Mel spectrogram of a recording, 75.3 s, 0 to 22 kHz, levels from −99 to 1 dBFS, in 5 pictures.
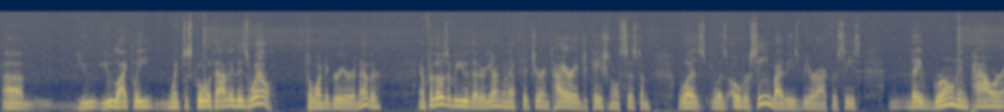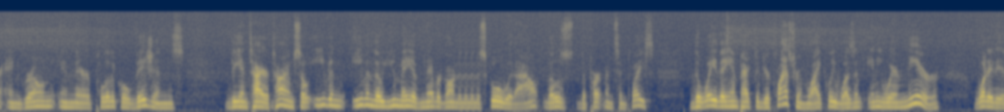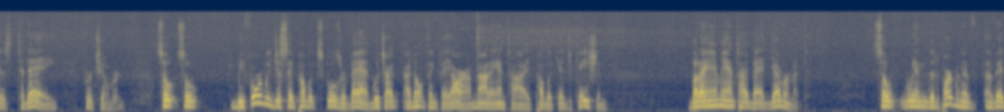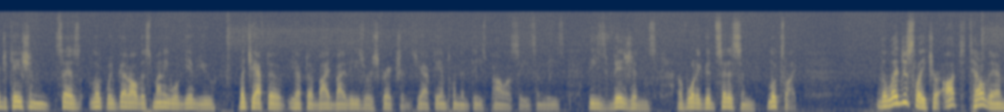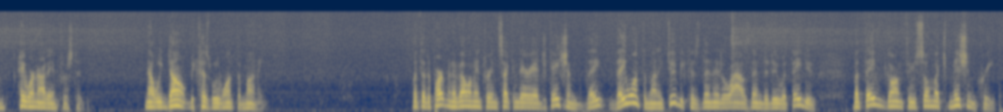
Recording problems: hiss; noticeable; throughout; 15 dB below the speech
audio stuttering; at 22 s

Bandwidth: 14.5 kHz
